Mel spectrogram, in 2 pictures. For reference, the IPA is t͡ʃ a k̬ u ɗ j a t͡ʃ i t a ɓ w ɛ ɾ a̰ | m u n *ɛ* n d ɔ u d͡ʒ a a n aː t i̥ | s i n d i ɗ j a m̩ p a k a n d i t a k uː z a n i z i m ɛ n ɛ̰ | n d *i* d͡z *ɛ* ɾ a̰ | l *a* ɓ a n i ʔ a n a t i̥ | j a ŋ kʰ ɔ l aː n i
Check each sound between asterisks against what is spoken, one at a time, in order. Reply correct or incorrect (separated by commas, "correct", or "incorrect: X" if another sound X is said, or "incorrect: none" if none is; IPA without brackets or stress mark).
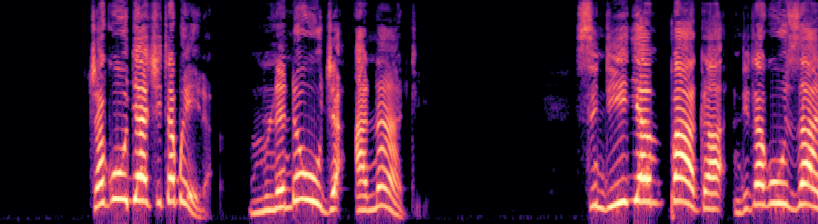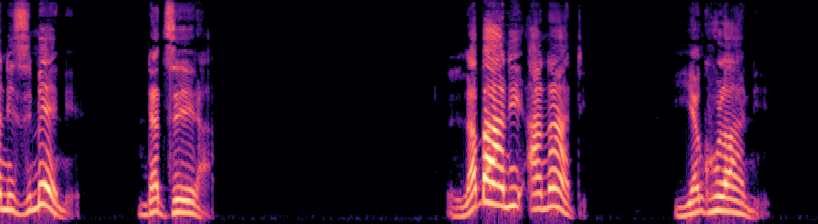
correct, incorrect: a, incorrect: ɛː, correct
